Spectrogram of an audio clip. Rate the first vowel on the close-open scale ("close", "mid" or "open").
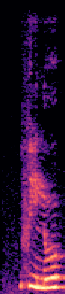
close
